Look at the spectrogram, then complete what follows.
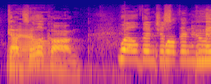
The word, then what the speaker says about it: Godzilla x Kong: The studio finally sent out a press release saying the X is silent. Oh. So it's Godzilla Kong.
